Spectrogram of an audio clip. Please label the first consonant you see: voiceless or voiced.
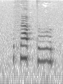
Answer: voiceless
